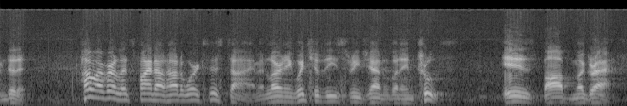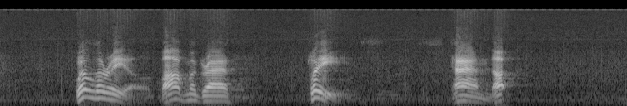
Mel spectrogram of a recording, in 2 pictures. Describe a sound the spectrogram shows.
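A man speaks clearly through a microphone.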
